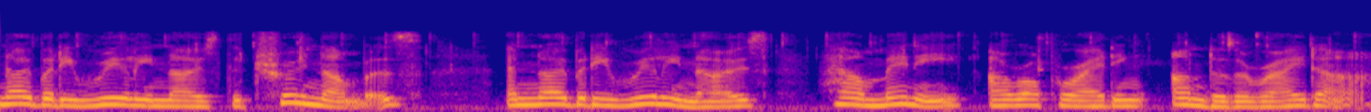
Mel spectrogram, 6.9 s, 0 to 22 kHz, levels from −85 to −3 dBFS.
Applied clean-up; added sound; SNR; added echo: none; none; none; none.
